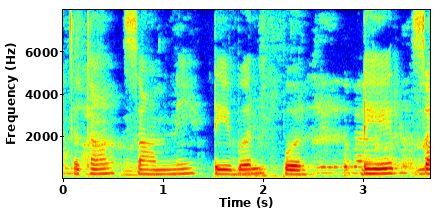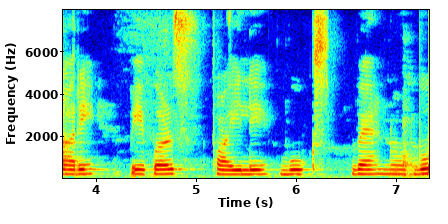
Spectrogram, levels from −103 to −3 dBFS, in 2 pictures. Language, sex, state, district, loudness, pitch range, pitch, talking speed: Hindi, female, Uttar Pradesh, Saharanpur, -17 LUFS, 210-225 Hz, 215 Hz, 100 wpm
